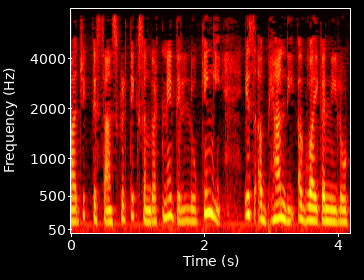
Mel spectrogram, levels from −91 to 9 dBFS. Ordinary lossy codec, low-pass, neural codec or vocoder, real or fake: none; 7.2 kHz; none; real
